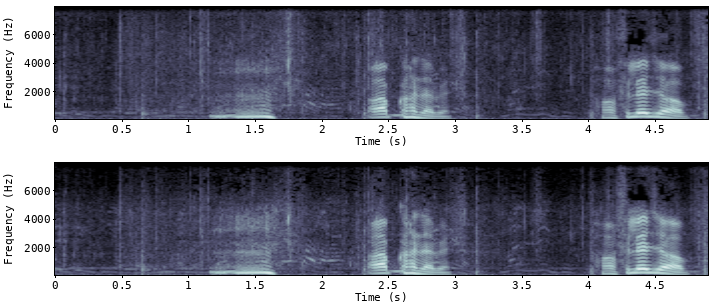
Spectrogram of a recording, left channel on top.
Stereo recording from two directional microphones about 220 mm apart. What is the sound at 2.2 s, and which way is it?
Speech, centre (ahead or behind).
